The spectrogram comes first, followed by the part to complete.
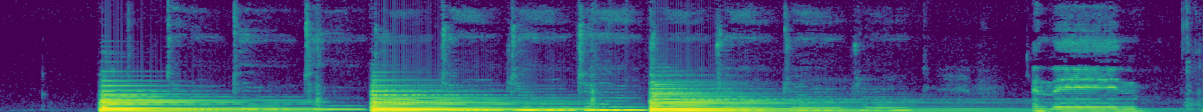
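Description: Casio electronic keyboard on a piano voice playing a slow progression of four chords, beginning about a second in, each struck and left to ring and fade, with a few lighter notes played over them.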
